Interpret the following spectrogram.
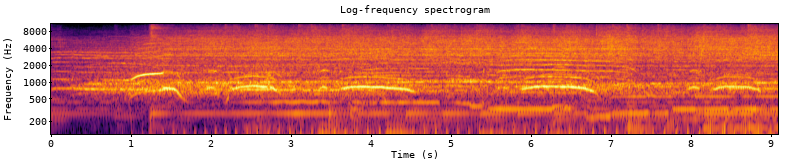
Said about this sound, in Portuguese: Graças a Deus temos liberdade espiritual na nossa igreja. Amém? Eu te convido a soltar um grito de liberdade.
